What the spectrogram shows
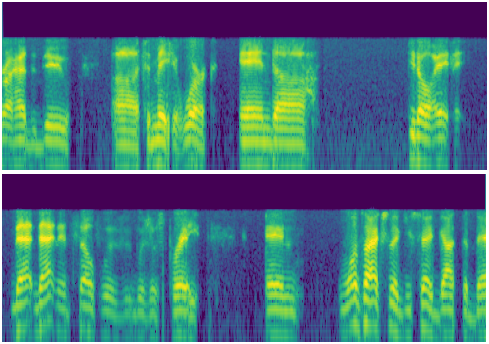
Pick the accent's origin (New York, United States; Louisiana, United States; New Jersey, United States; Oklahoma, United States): New Jersey, United States; moved away as an adult; also born or lived in Baltimore; I'm from New Jersey originally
